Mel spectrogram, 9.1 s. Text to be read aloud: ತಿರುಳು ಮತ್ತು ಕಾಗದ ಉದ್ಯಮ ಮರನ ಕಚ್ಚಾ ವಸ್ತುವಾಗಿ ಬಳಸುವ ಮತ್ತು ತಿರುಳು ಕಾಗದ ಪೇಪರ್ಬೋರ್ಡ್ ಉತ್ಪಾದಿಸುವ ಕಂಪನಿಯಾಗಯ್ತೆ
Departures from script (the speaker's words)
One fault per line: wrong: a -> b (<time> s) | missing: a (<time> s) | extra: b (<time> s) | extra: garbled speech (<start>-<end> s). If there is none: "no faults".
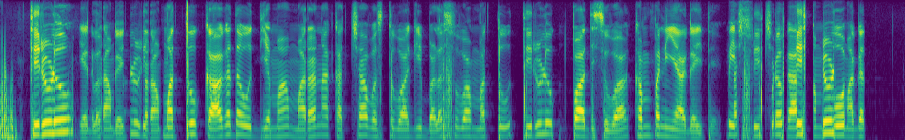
extra: garbled speech (0.8-1.6 s)
missing: ಕಾಗದ ಪೇಪರ್ಬೋರ್ಡ್ (5.5 s)
extra: garbled speech (7.2-8.7 s)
